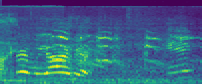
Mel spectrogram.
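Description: A flock of birds honking: many short rising-and-falling calls overlapping at different pitches, over a low rumble.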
